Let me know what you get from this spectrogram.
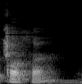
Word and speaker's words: Xhosa: You see, if you pronounce the word Xhosa, that's how it's pronounced. That is the click sound of it.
